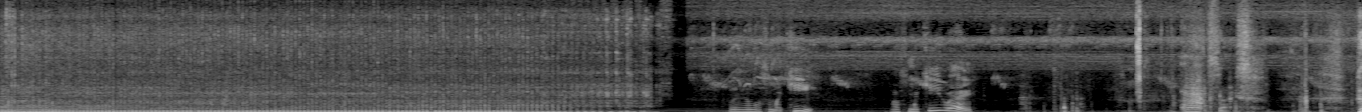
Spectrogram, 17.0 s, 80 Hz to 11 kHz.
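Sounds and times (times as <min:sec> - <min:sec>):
go-kart engine running: 0:00.0 - 0:08.4.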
